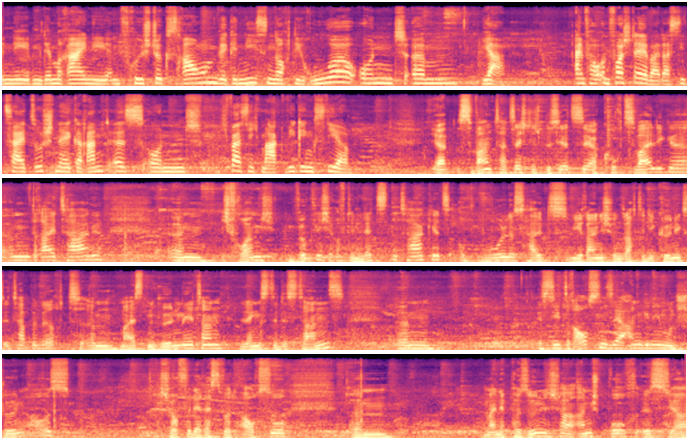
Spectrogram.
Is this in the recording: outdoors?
yes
